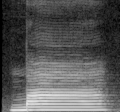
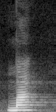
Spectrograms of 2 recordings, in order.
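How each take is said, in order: First: The pitch stays high and level. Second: The syllable is short and light, without set pitch. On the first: It means mom. "Ma means mom" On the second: It marks a question. "Ma is a question particle"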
